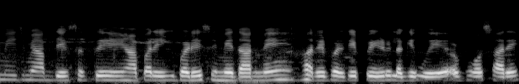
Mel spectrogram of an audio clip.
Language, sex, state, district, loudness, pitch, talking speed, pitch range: Hindi, female, Uttarakhand, Uttarkashi, -16 LUFS, 195 Hz, 265 wpm, 185-200 Hz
